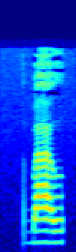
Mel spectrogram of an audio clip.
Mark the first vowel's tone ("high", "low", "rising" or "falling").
low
